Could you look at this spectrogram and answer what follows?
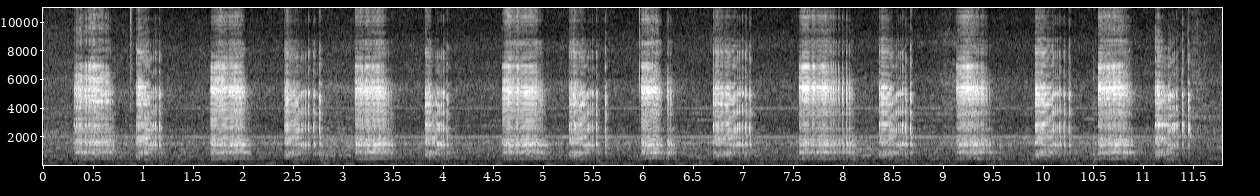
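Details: Renault Kwid clutch: sharp, dry creaking in bursts, roughly forty a minute, each time the clutch is worked. Clutch wear or the release bearing is suspected, unconfirmed.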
